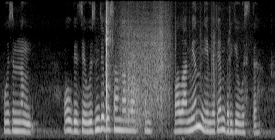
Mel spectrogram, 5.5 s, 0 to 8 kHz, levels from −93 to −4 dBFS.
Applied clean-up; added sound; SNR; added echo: none; Fire; 5 dB; none.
